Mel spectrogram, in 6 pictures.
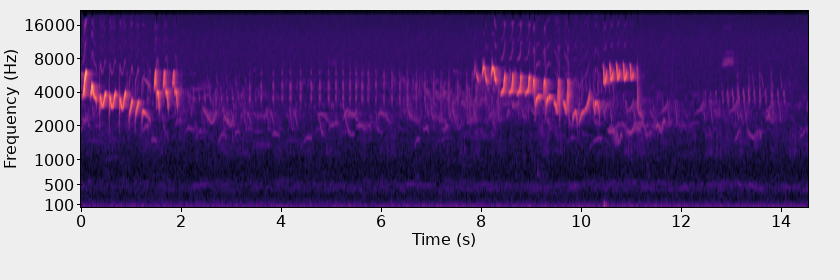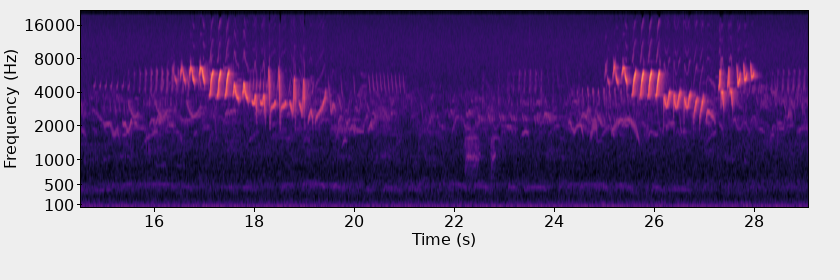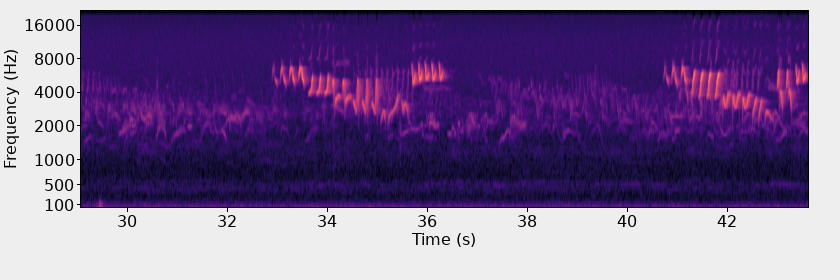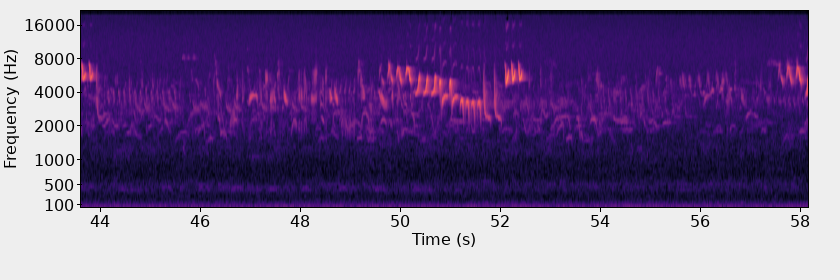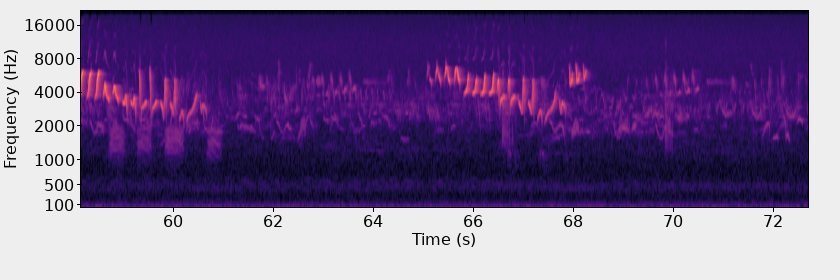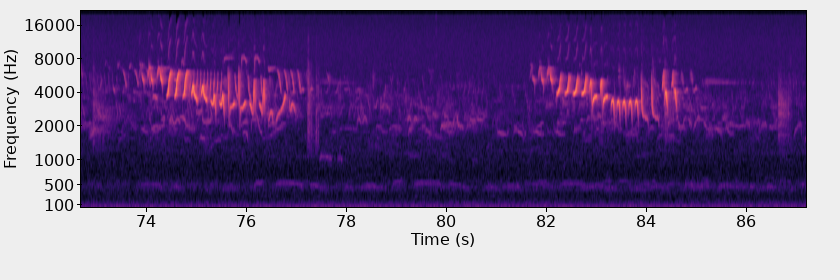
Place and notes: Green Ln, Malton, UK - willow warbler song soundscape ...
willow warbler song soundscape ... Luhd PM-01 binaural mics in binaural dummy head on tripod to Olympus LS 14 ... bird calls ... song ... from ... red-legged partridge ... pheasant ... chaffinch ... wood pigeon ... skylark ... whitethroat ... linnet ... blue tit ... crow ... blackbird ... song thrush ... some background noise ...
